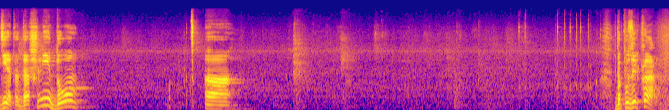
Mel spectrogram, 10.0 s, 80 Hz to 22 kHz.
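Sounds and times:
quiet room hiss: 0.0 - 10.0
laptop clicking: 7.8 - 9.0.

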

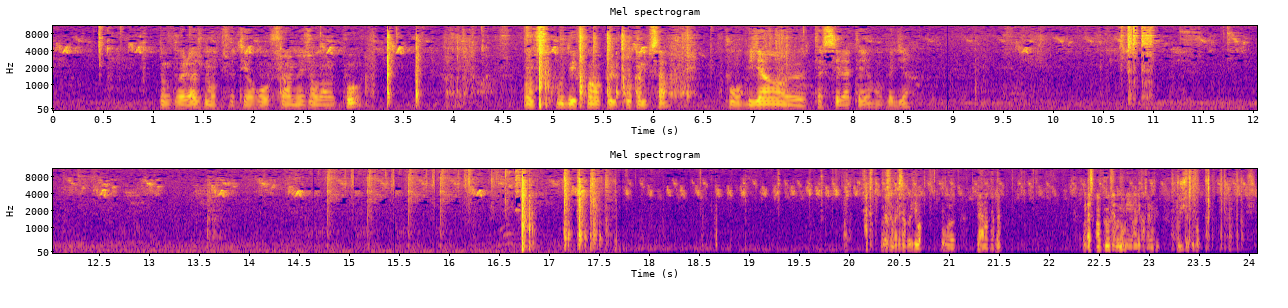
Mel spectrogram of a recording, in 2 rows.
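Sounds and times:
faint bird chirps: 0.0 - 24.0
trowel scraping potting soil: 2.6 - 7.6.

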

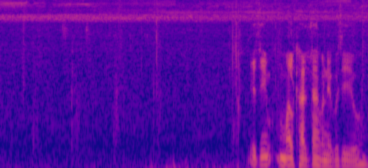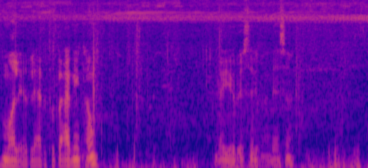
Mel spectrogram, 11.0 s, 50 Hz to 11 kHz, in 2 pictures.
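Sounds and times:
footsteps on dirt path: 0.0 - 11.0
insects droning: 0.0 - 11.0.

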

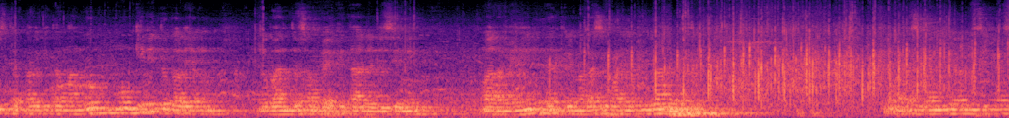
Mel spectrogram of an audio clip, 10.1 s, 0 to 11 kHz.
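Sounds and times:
audience applause: 5.2 - 10.0.

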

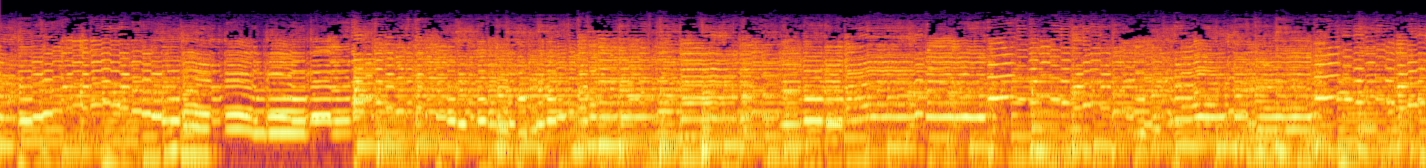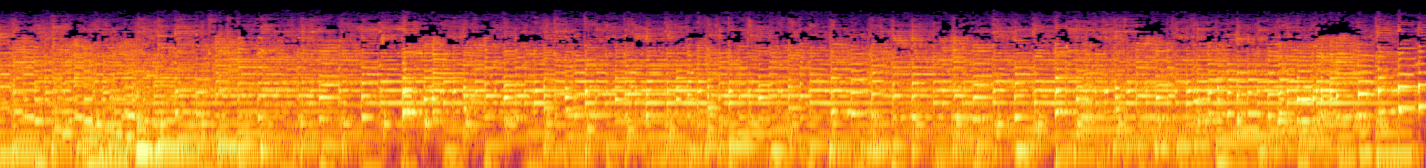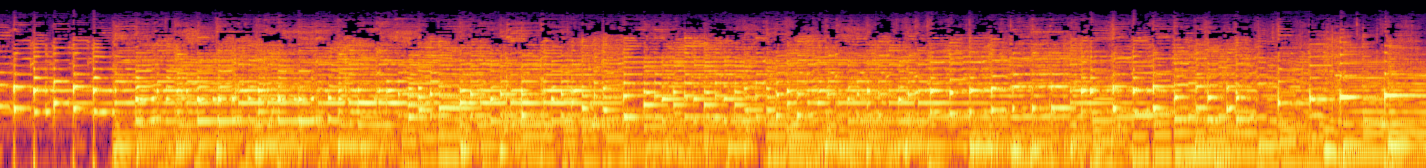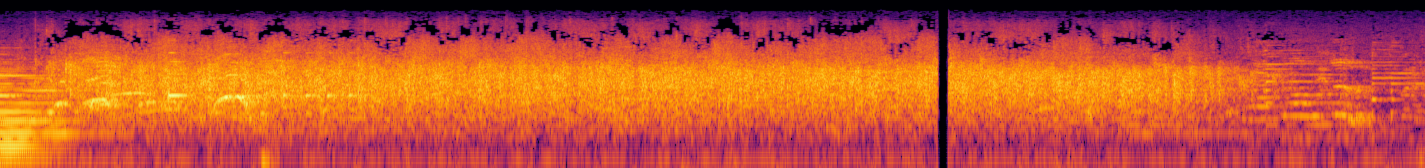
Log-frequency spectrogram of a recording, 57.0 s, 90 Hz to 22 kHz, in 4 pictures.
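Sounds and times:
guitar: 0.0 - 44.6
fiddle: 0.0 - 46.4
banjo: 0.0 - 46.6, 56.2 - 57.0.

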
